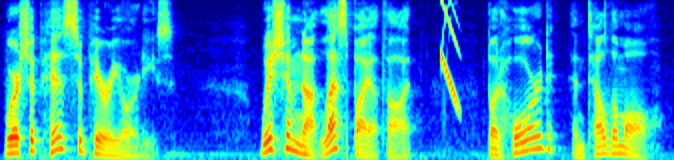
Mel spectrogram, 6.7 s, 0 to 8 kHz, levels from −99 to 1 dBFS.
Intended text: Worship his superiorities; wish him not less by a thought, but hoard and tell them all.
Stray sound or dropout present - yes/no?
yes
